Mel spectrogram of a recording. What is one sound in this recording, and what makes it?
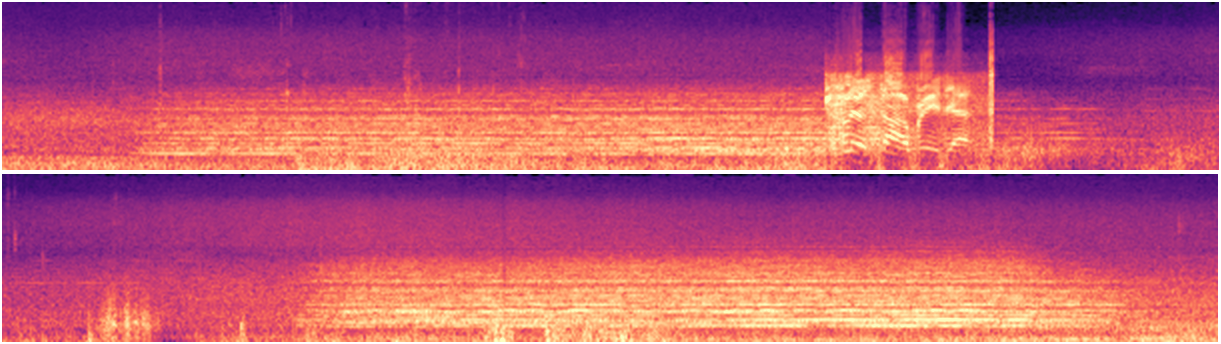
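A diesel locomotive horn blows loud, long blasts as a train approaches.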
